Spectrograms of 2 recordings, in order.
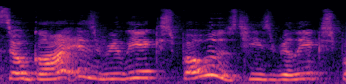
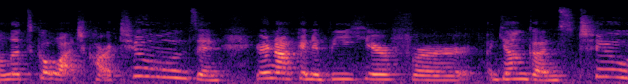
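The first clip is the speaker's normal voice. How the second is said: usual speaking voice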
